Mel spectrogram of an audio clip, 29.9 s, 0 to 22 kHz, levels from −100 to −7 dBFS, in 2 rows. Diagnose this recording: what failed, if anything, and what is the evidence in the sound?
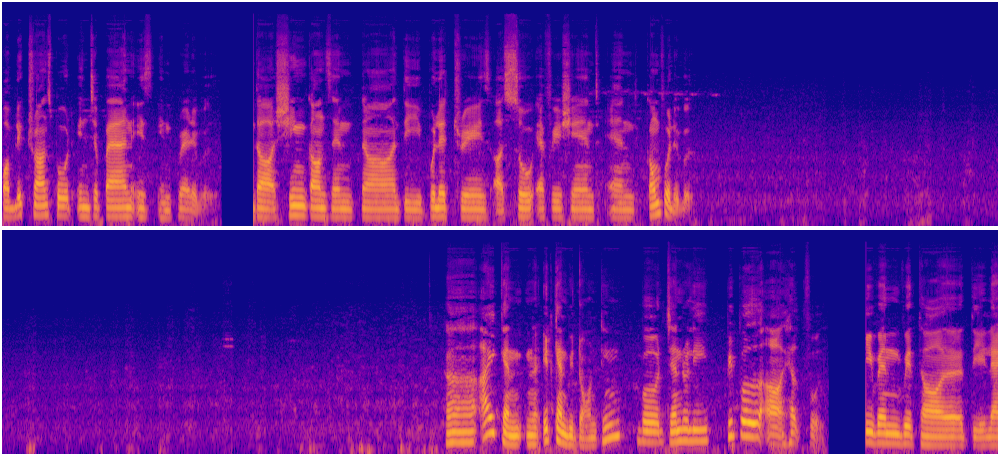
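Playback stage: a clipped start after a pause. At 3.72 s and 27.85 s, after silences of 0.5 s and 0.58 s, speech starts abruptly with its first 57 ms and 54 ms missing, as the sleeping output device wakes late.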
